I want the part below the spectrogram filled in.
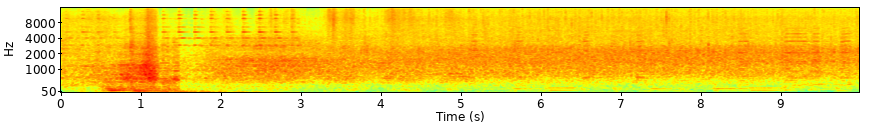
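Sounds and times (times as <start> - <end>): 
train passing by: 0.0 - 7.5.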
